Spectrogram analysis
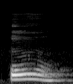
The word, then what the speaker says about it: ओम: सबसे पहले हम पहले अक्षर को लेते हैं जो कि ओम यह है।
